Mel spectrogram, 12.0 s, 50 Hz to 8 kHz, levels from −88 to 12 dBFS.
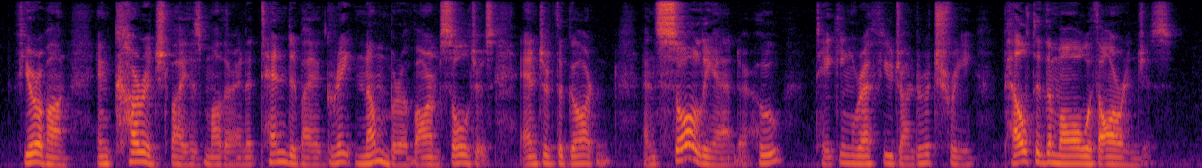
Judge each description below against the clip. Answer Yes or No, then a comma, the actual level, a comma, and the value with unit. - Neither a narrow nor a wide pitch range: Yes, average, 3.2 semitones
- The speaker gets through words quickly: No, average, 155 wpm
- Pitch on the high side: No, low, 130 Hz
